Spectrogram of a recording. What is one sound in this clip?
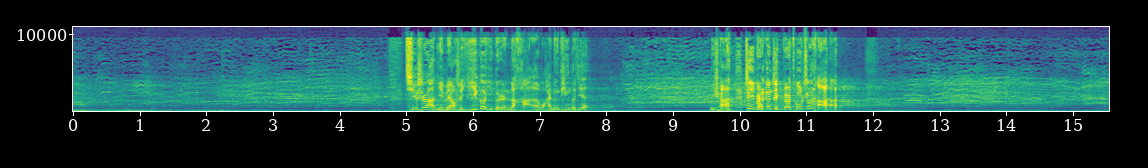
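A large crowd cheers and screams outdoors.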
